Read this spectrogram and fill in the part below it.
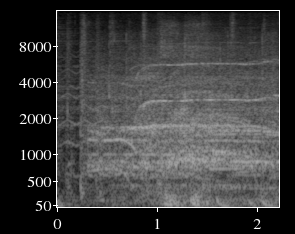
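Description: A big outdoor crowd at a motorsport drifting festival roars and cheers loudly and steadily, with whoops and shouting children rising over a continuous wash of noise.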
